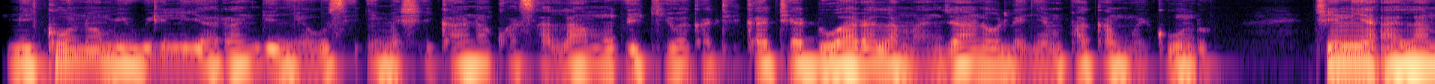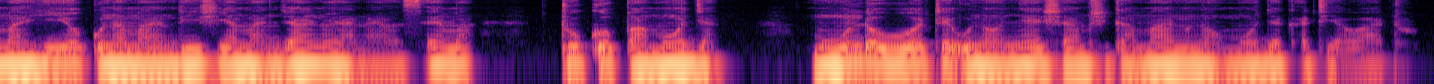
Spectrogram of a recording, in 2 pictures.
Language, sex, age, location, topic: Swahili, male, 18-24, Kisumu, government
